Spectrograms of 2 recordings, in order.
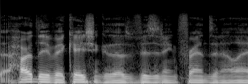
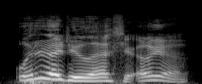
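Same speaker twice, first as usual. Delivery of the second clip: words spoken through a very high-pitched yawn; 9 semitones higher, 4 dB louder than usual. A speaker recalling what they did last year talks while yawning. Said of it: "Sorry, yawning".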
